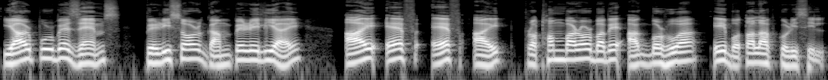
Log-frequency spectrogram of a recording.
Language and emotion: Assamese, neutral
